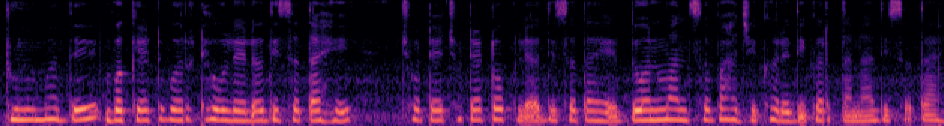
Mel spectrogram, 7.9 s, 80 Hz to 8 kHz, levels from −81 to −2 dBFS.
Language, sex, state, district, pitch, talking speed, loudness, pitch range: Marathi, female, Maharashtra, Nagpur, 230 Hz, 135 wpm, -28 LUFS, 225-240 Hz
